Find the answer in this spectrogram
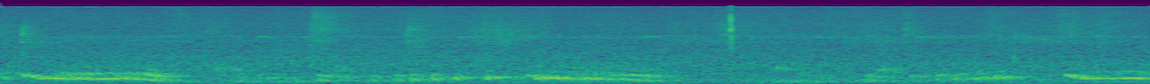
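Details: Threat display by a pigeon toward a wet bird just out of its bath: continuous low, rolling coos with swelling phrases, a few soft clicks in the background.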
